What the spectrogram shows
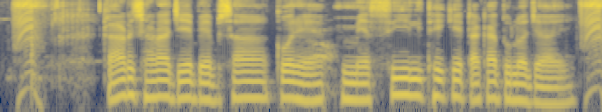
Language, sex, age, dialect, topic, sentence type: Bengali, male, 18-24, Jharkhandi, banking, statement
